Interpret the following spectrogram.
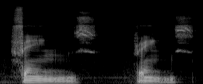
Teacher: the nasal sound M and a soft G fangs fangs and the S is making a zebra sound Z but it's soft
